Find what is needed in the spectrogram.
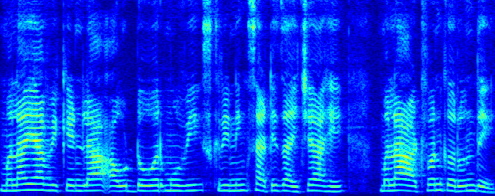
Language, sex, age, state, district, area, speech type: Marathi, female, 18-30, Maharashtra, Yavatmal, rural, read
